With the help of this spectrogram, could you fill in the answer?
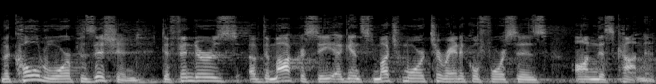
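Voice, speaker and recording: A man with a medium-pitched voice speaks at a moderate pace with lively intonation. Noticeable background noise runs behind him. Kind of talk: political speech to an audience.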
